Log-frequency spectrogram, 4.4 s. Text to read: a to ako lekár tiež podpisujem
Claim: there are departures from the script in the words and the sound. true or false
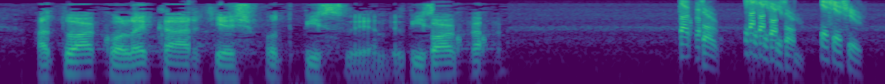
true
